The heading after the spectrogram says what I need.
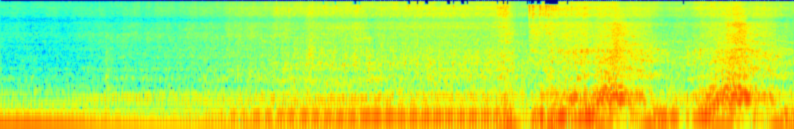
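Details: Dodge Neon stock car engine that cranked but wouldn't start, running again after a shorted replacement sensor was swapped: catches, settles into steady idle, clean free revs with no misfire or stumble.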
